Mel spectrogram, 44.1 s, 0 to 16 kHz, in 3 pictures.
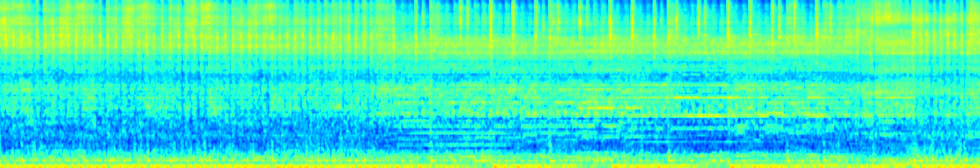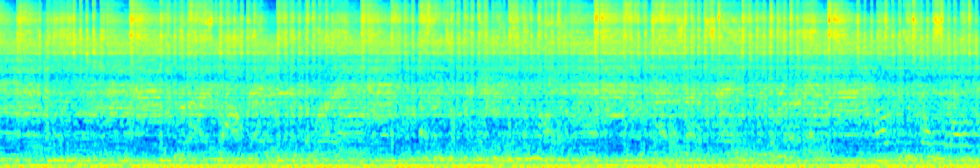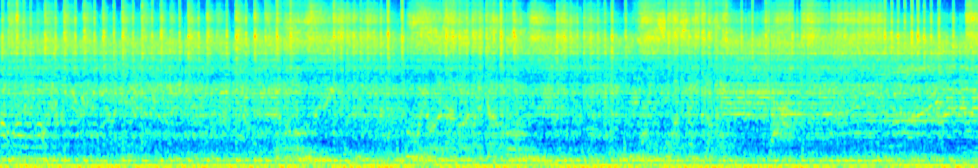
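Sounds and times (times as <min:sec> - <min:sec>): heavy metal band playing live: 0:00.0 - 0:44.0.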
